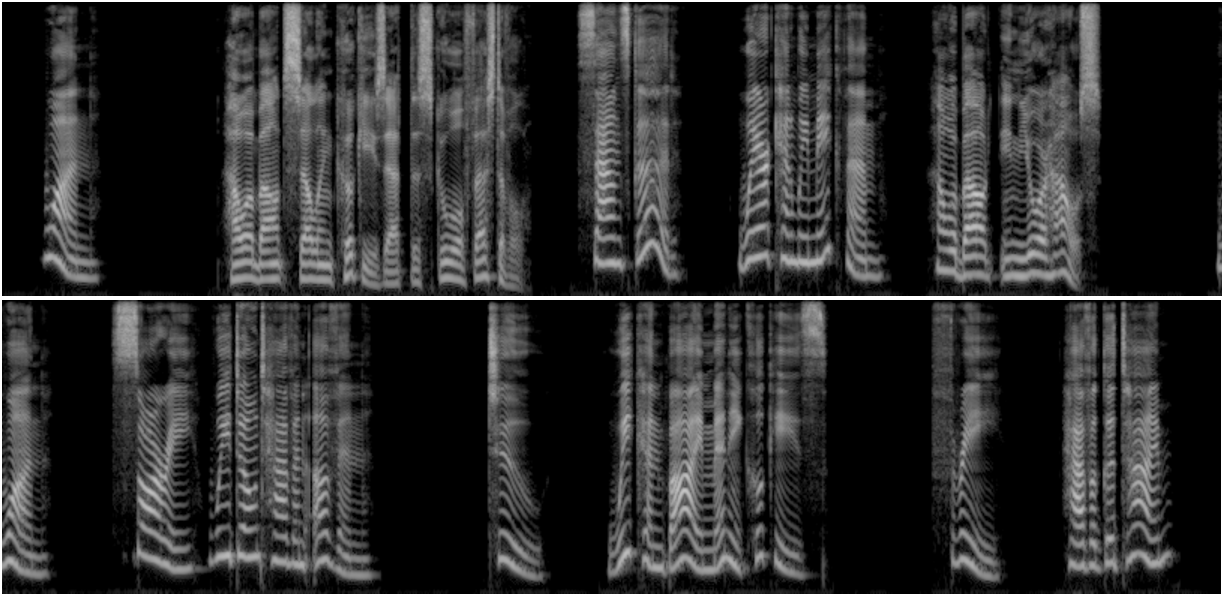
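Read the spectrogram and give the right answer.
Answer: 1: Sorry, we don't have an oven.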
